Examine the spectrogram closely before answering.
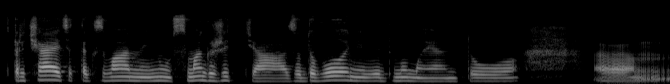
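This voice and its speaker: Intonation stays fairly even throughout the very slow delivery. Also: woman, fairly low pitch for a woman. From Ukraine. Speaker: psychologist and psychotherapist. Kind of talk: educational talk to camera.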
